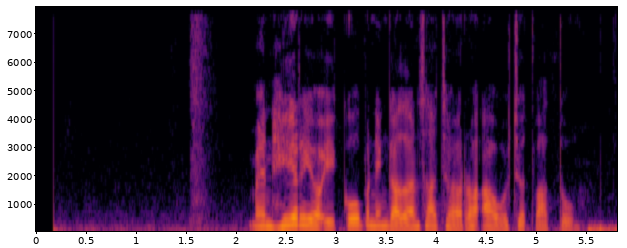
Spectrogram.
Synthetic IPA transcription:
mɛnɦiɾijɔikupəniŋɡalansad̥ʒ̥ɔ̤ɾɔhʔawud̥ʒ̥ʊ̤t̪wat̪u

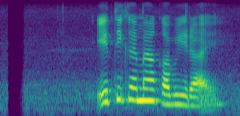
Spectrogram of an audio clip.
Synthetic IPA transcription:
et̪ikəmãkəbʱiːɾa̰ːḛ

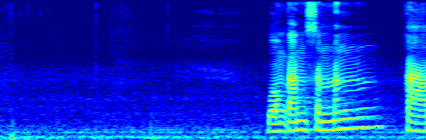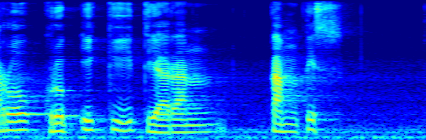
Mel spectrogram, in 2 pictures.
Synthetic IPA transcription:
wɔŋkaŋsənəŋkaɾoɡ̥ɾʊp̚ikid̪̥i̤aɾan | kamt̪ɪs

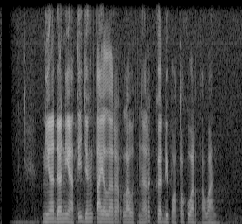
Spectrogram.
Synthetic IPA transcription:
niadaniat̪id͡ʒɨŋt̪ajlərlaut̪̚nərkɨrdipɔt̪ɔkəwart̪awan

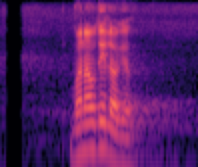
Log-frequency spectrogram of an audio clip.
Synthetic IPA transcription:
bʌnawd̪ʌjlʌɡjo

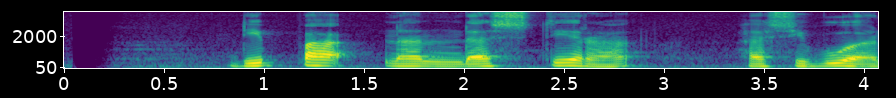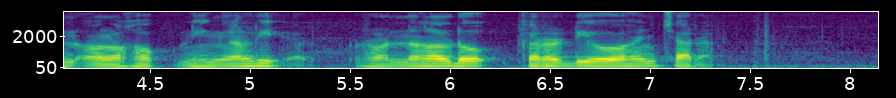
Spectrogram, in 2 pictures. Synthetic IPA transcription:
dipanandast̪iɾa | hasibuanɔlɔɦɔk̚niŋalirɔnaldokərdiwaɦaɲt͡ʃaɾa

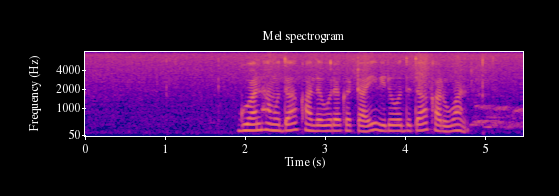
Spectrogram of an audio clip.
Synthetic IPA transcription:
ɡuanɦamud̪aːkand̪əʋuɾɐkəʈaiʋiɾoːd̪ət̪aːkaɾuʋan

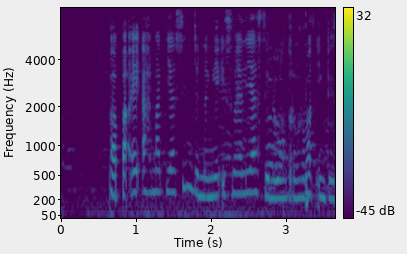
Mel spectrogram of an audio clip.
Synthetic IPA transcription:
b̥ä̤pa̰ʔeʔahmat̪̚jasind͡ʒənəŋeʔismaeliasd̪̥i̤nwɔŋt̪ərɦurmat̪ɪŋd̥̪o

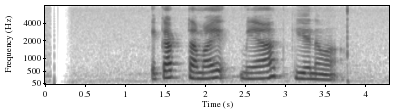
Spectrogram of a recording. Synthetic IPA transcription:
ekak̚t̪amajmejaːt̪kijənəʋa

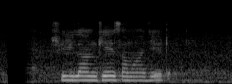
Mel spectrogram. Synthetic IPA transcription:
ʃɾiːlãːŋkeːsɐmaːd͡ʒeːʈ

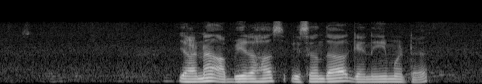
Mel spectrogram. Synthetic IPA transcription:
janaːbʱiɾɐɦɐsʋisɐnd̪aːɡæniːməʈə

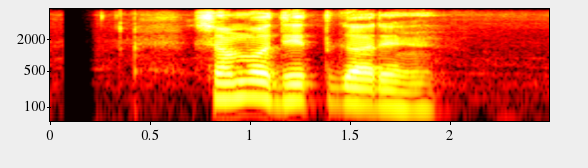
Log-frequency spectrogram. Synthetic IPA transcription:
sʌmbod̪ʱit̪ɡʌɾẽ

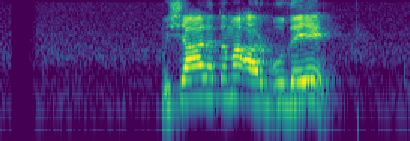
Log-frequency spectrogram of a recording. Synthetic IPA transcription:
ʋiʃaːlɐt̪ɐmɐɐɾbud̪eje

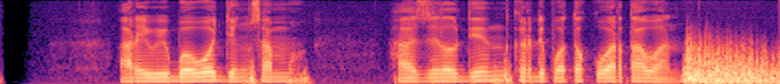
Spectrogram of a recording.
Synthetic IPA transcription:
ʔaɾiwibowɔd͡ʒɨŋsam | hazəldɪnkɨrdipɔt̪ɔkuwart̪awan

